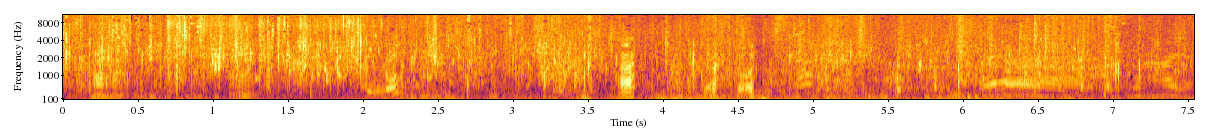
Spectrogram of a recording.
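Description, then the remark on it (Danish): A dog, Charlie, snuffles, grunts and chews while playing with a stick it has fetched in shallow water, with steady splashing and trickling throughout and brief whiny vocal sounds near the end. “nu har den, den har jo hentet den pind en gang kan det jo blive ved med at være sjov.”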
